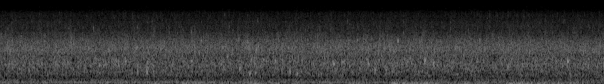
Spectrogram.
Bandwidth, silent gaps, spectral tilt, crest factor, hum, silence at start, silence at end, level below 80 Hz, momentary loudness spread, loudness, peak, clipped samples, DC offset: 16 kHz; none; -1.5 dB/octave; 16 dB; none; 0 s; 0 s; -50 dBFS; 1 LU; -34 LUFS; -20 dBFS; under 0.1%; under 0.1%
